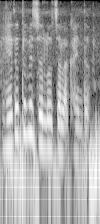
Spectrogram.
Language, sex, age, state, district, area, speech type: Santali, female, 18-30, West Bengal, Purulia, rural, spontaneous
